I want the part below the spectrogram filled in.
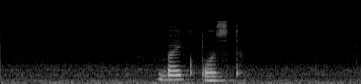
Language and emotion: Russian, neutral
